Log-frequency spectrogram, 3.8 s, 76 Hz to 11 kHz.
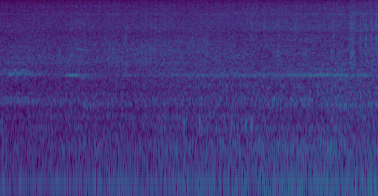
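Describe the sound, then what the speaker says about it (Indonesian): A 1996 Toyota Kijang SSX engine idles with a low, steady rumble and faint mechanical hum, continuous and unchanging, with no voices. "Mesin nyaris tak terdengar."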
